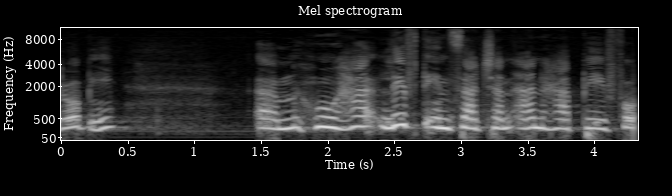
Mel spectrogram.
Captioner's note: none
